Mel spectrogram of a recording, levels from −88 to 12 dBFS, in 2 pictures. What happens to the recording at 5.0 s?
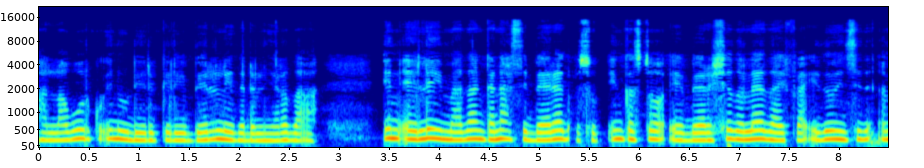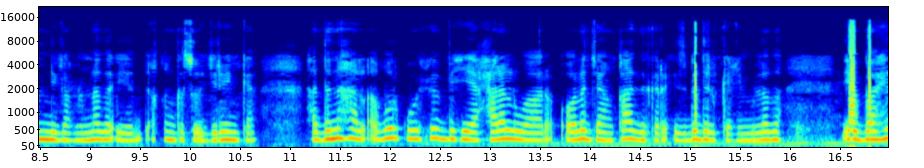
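At 5.0 s, as throughout the speech, the likely cause is HE-AAC compression. The treble is rebuilt by copying lower bands upward, so s sounds come out gritty and lispy, with nothing above 14.9 kHz. The plainly audible damage fits a bitrate near 24 kbps.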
